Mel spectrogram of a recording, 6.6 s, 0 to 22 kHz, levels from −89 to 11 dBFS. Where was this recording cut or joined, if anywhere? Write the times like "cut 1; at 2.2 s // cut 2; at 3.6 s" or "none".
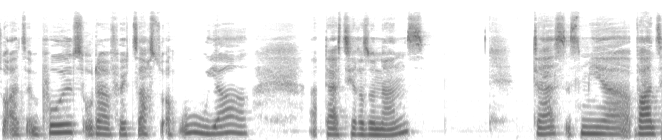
cut 1; at 3.1 s

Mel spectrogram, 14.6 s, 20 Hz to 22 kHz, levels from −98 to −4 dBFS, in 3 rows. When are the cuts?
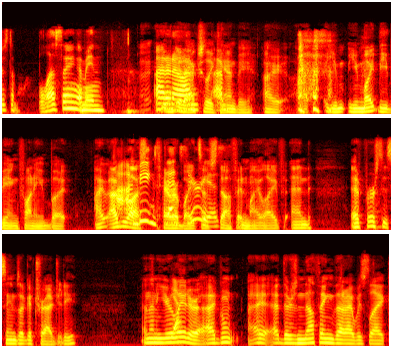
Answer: none

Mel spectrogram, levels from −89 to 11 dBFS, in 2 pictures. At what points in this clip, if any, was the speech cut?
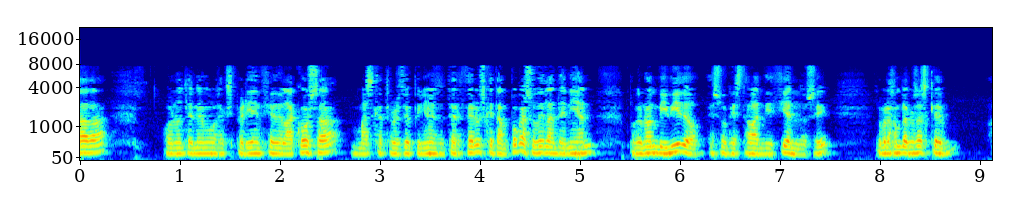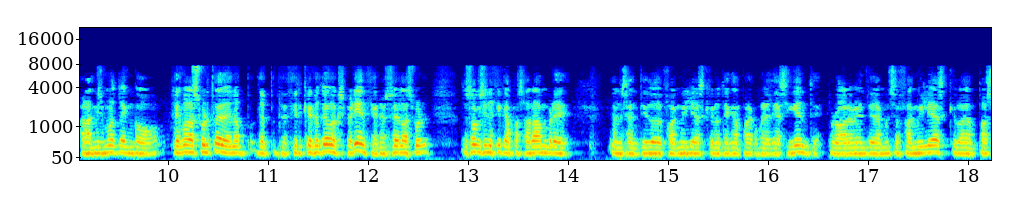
none

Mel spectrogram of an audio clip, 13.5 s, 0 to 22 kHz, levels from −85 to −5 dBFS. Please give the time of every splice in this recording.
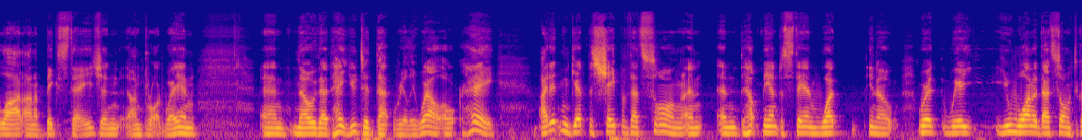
none

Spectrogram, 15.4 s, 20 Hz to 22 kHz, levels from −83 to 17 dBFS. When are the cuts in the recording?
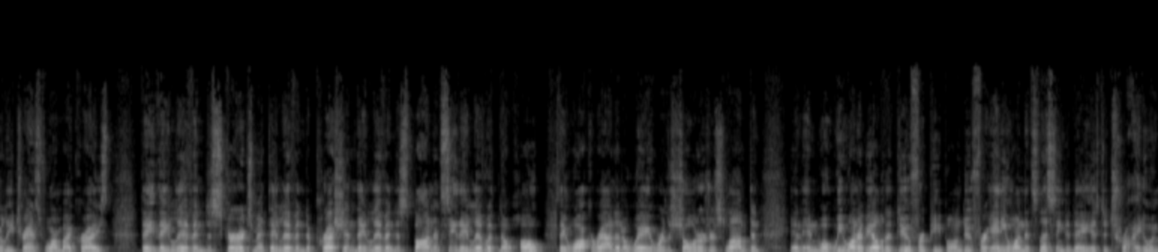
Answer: cut 1; at 7.4 s

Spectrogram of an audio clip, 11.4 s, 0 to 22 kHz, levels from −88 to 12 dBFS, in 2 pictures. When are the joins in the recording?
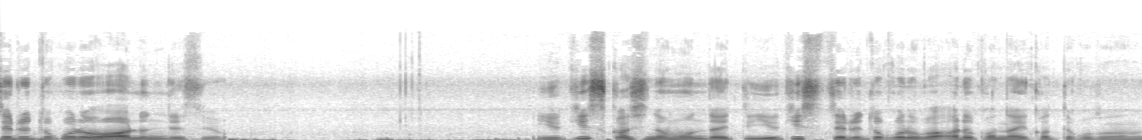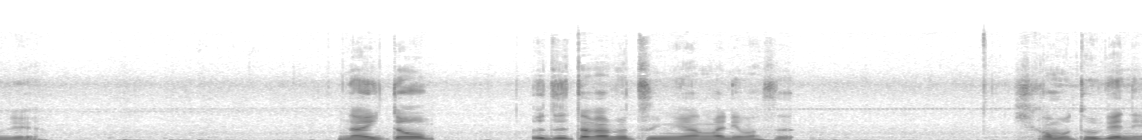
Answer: none

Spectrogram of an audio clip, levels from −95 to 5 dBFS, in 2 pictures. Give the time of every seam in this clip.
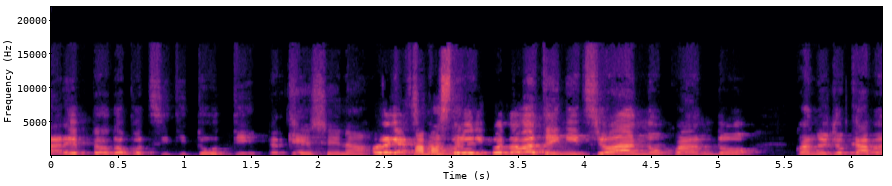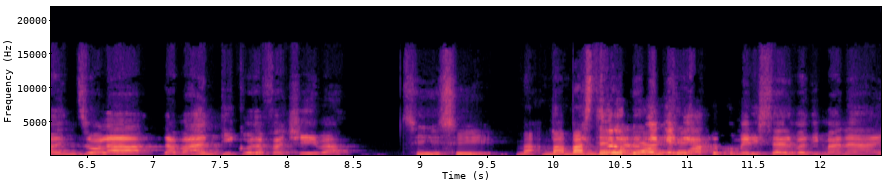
none

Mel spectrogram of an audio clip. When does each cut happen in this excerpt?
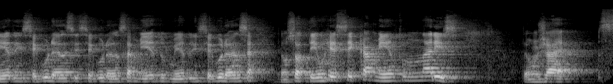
cut 1; at 2.7 s // cut 2; at 5.1 s

